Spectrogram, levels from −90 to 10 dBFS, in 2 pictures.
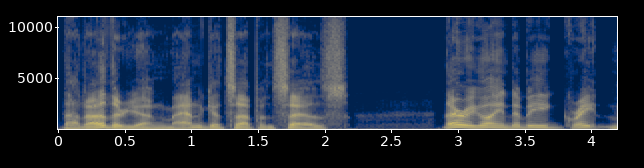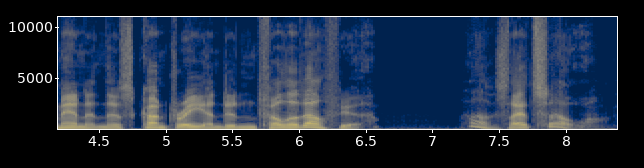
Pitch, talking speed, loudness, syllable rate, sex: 145 Hz, 170 wpm, -20 LUFS, 5.1 syllables/s, male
